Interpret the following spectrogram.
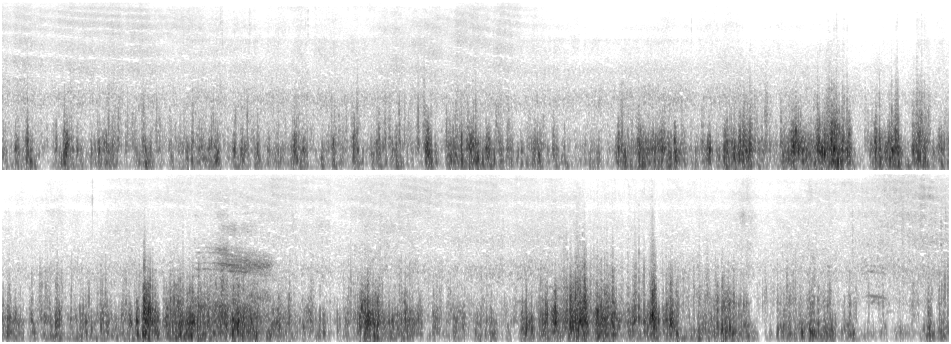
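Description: Skis scraping over packed piste snow while skiing downhill, with wind rushing on the microphone; the noise swells and fades in uneven waves.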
